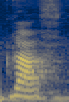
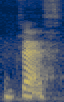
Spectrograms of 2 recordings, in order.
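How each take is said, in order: First: ग्रास with a long open aa; British pronunciation. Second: ग्रास with a short flat a, like gress; American pronunciation. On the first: Teacher modelling British vowel, long aa. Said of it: "British English के according इसे pronounce करेंगे". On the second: Teacher modelling American vowel, short flat a. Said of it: "American English के according इसे pronounce करेंगे". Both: Shown as a demonstration.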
